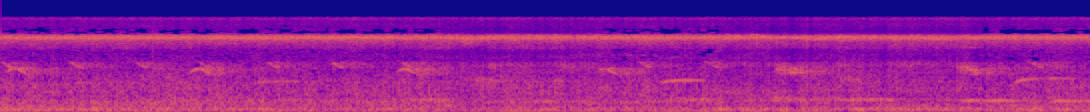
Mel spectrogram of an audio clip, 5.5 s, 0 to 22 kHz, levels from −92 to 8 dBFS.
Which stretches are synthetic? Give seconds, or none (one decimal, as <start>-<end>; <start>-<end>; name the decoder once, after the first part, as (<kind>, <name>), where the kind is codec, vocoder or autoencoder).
2.2-3.0 (codec, SNAC); 3.6-4.9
